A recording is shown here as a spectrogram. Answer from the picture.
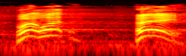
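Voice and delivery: high loud angry shout; fired-up shout. Acted. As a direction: yell it like a hothead provoked. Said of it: "he's just a little fired up".

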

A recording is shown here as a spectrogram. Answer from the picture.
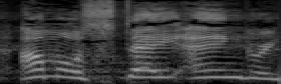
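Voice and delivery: playing someone who refuses to budge; mock stubborn defiance. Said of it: "If you just stay".

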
